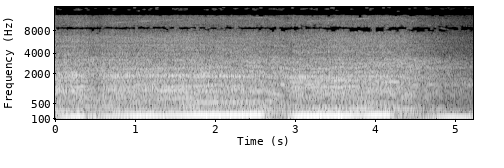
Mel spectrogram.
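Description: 1984 Maruti 800's three-cylinder petrol engine revved through its changed exhaust. The note climbs and is held high, dips briefly about halfway, is held high again, then falls back toward idle near the end.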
